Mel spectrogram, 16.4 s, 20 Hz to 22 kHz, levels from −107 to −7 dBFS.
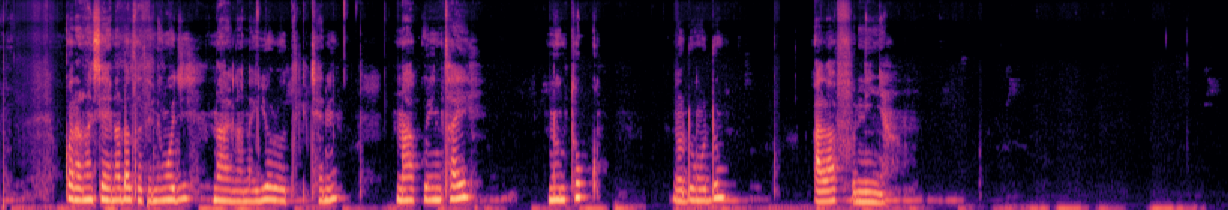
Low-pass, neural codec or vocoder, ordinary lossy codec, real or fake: none; none; none; real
